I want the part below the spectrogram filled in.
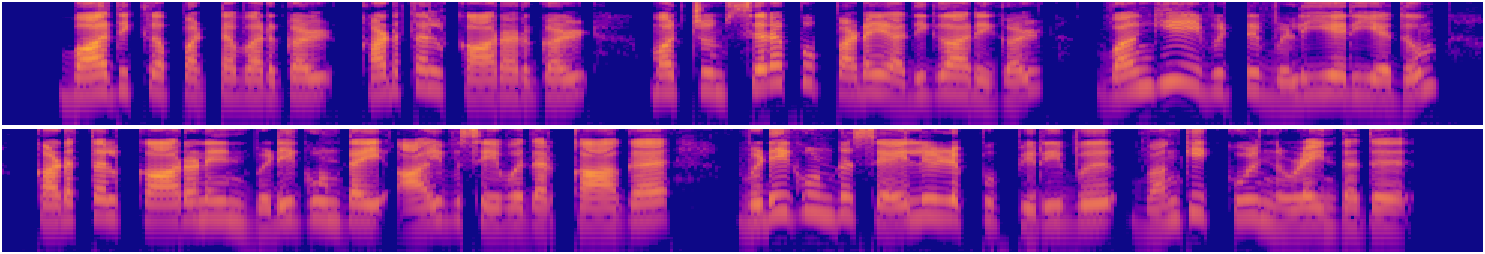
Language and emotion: Tamil, neutral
